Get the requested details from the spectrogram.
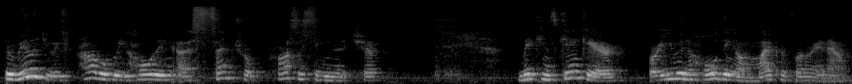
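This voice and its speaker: A young woman delivers a memorized contest speech in a deliberate, theatrical way, with pauses and rhetorical questions. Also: medium pitch, animated, dark tone. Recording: echoey room with faint background noise.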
